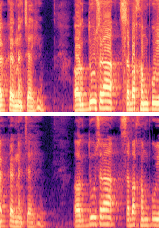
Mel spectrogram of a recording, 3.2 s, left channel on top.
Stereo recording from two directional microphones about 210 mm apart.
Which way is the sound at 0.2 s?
25° left (ahead or behind).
